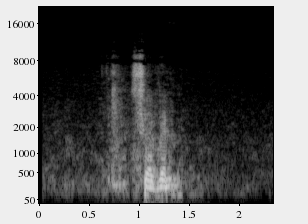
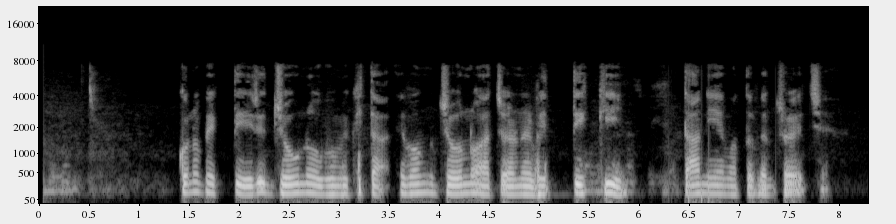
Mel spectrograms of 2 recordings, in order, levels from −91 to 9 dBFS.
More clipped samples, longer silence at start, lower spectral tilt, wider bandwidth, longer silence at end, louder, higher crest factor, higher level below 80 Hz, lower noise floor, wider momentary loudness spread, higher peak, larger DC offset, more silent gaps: neither; first, 0.7 s vs 0.05 s; second, -4 dB/octave vs -7.5 dB/octave; first, 9.4 kHz vs 7.6 kHz; first, 0.9 s vs 0.4 s; about the same, -17 LUFS vs -17 LUFS; about the same, 20 dB vs 16 dB; second, -58 dBFS vs -48 dBFS; about the same, -59 dBFS vs -61 dBFS; first, 18 LU vs 14 LU; about the same, 0 dBFS vs -2 dBFS; neither; neither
